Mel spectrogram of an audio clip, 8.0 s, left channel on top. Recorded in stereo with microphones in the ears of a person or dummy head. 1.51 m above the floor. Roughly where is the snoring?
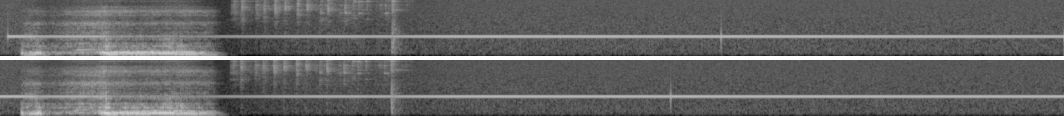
Right.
